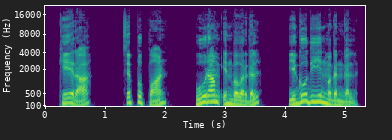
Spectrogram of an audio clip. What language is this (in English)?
Tamil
